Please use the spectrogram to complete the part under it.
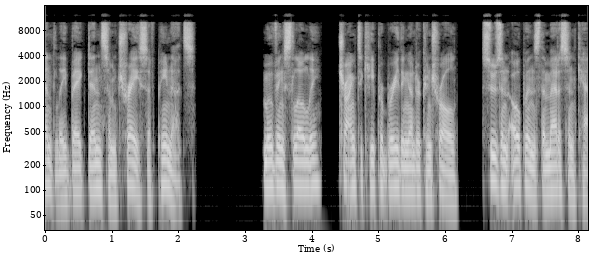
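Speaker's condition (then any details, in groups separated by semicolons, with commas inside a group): No condition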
